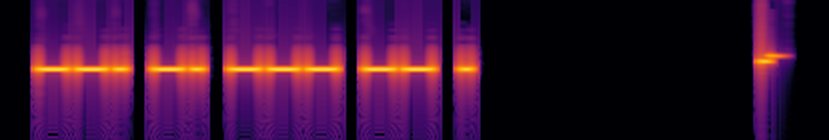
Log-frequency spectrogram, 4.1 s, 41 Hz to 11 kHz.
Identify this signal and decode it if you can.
Morse code, heard as a keyed tone, about 25 wpm, 700 Hz. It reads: GNOME
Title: Multi-letter Phonemes 25wpm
